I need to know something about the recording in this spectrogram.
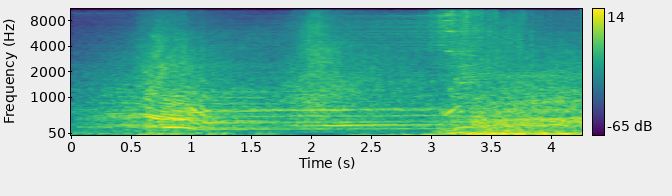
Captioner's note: engines roaring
